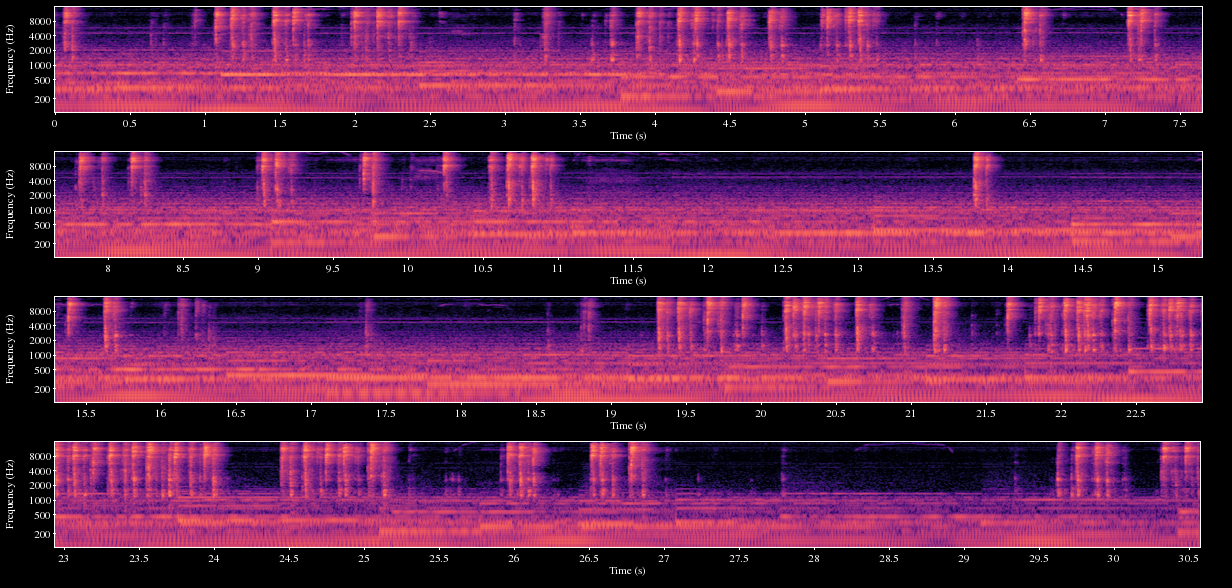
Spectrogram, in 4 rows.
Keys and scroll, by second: 0.0-7.7 typing, 8.8-10.8 typing, 13.7 Up, 15.6 0, 19.4-27.0 typing, 29.5-30.5 typing.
